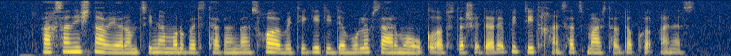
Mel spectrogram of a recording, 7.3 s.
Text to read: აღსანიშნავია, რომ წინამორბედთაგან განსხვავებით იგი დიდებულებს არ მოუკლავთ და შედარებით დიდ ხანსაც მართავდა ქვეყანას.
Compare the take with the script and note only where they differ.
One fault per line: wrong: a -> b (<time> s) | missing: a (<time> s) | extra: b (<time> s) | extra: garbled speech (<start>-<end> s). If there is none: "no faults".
no faults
